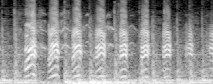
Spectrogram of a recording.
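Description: A person laughing in a quick run of about ten short, high 'ha' syllables, over a low background music bed.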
